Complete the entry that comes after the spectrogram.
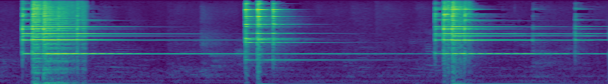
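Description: Three separate strikes of small metal bells, rung to compare how different metals sound, each bright ringing tone lingering and slowly fading before the next, with a clear sustained pitch and no talking.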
